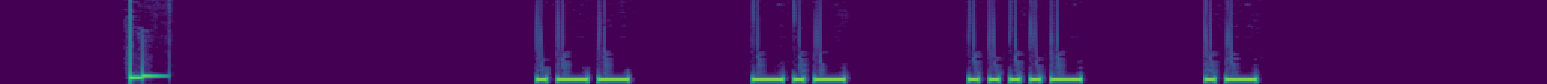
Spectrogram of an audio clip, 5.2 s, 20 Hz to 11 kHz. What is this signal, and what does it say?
Morse code, heard as a keyed tone, about 36 wpm, spaced as for 16 wpm, 700 Hz. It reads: WK4A
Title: USA Call Signs - 4 Characters - 4x Character Spacing - 35wpm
